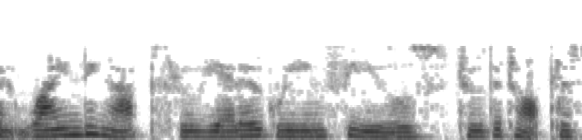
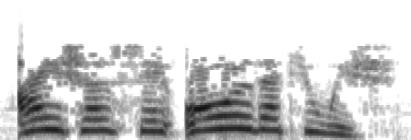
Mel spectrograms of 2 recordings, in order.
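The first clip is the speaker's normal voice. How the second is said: put-on high, loud French-accented gush; French lady; 12 semitones higher, 8 dB louder than usual. A narrator's reading. The lady talks over the children, high loud French accent. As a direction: insist warmly in a French accent.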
